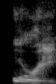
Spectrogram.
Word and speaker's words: Horry: And I learned that it's Ori Georgetown. Horry George. You don't pronounce the H.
